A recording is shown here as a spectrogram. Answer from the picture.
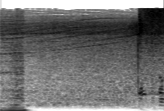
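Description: Psychedelic trance track breaking down: the kick drum and bass cut out about half a second in, leaving a sustained synth noise sweep with faint rising high tones.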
